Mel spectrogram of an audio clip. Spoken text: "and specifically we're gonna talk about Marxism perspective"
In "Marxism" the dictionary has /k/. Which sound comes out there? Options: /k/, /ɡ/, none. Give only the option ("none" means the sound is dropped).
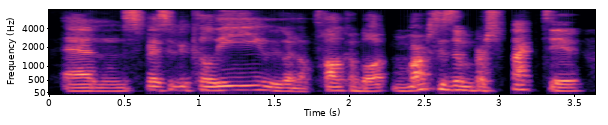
/k/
